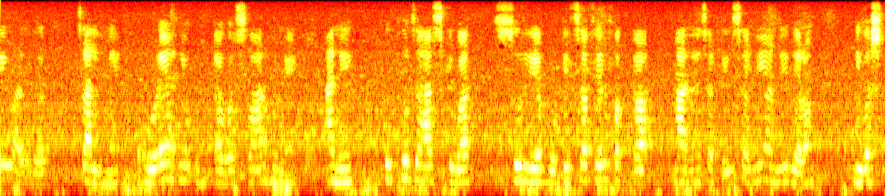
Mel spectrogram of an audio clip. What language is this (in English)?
Marathi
